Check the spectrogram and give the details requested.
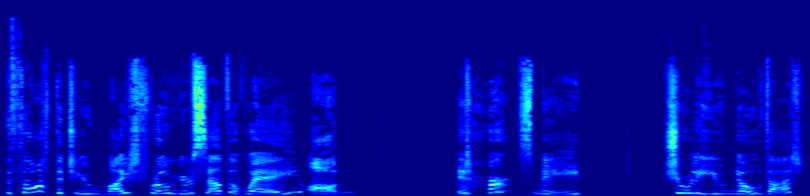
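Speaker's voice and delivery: high, slow, tearful pleading; wounded mother with tears in the voice. A narrator's reading. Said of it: "There were tears in Abby's voice".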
